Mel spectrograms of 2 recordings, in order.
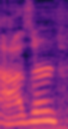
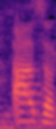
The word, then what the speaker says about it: Azor: How do you say that? Ozard? Azor, yes. Azor. Okay. Azor, but? is fine.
